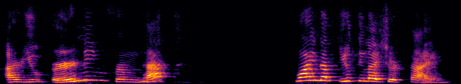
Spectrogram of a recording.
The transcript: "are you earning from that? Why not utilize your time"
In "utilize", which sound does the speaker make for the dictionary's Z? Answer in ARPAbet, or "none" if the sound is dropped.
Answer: S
